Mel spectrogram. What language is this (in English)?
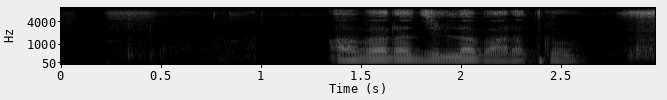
Nepali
